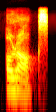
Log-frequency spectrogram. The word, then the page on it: aurochs: Indian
